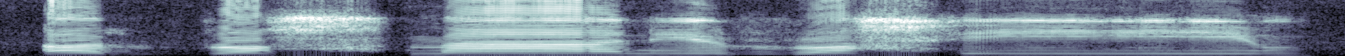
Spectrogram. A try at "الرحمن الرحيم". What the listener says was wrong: देखिए आपकी जबान मखरज पे है बस थोड़ी सी पीछे पढ़े लाम अल रा अर अहसनती الرحمن الرحيم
